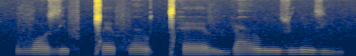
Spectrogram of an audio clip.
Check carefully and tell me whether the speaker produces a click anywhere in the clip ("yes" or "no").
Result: yes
